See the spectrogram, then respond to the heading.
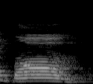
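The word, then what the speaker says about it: bomb: बी होता है ना, एम के यदि तुरंत बाद बी होता है तो बी का उच्चारण वहां पे हम नहीं करते। किसका नहीं करते, बी का उच्चारण नहीं करते। कैसे नहीं करते तो देखो, जैसे बी ओ एम बी, तो एम के बाद देखो बी है ना, तो इसको क्या पढ़ेंगे, बॉम।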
